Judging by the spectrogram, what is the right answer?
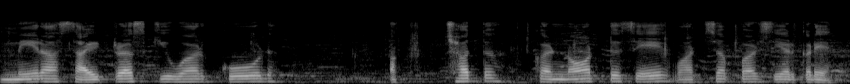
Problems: constant background noise, background conversations at intervals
